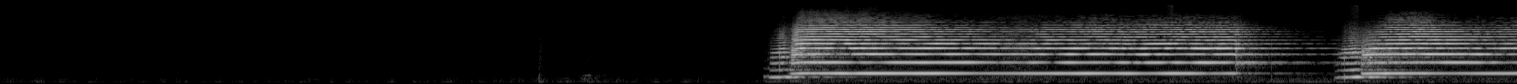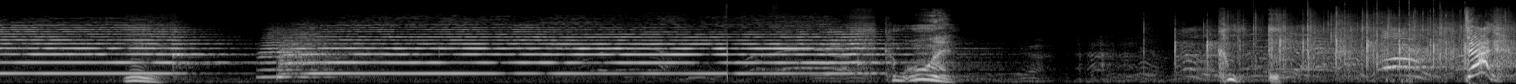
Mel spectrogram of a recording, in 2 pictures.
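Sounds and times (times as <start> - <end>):
shofar sounding the tekiah: 7.6 - 25.2, 26.9 - 30.3
laughter: 25.9 - 30.3.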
